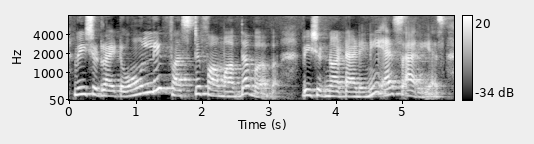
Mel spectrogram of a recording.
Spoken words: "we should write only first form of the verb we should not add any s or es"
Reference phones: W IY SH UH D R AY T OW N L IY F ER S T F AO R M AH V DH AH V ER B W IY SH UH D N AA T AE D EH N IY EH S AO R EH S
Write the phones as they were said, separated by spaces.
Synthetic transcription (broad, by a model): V IY SH UH D R AY T OW N L IY F ER S T F AO R M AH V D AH V ER B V IY SH UH D N AA T AE D EH N IY EH S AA R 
